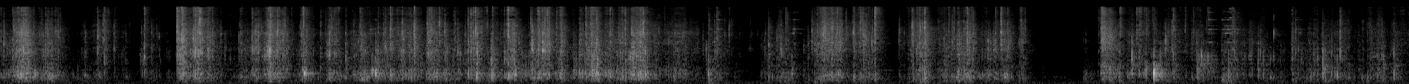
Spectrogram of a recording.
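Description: Plastic shipping bag and metallic bubble mailer crinkling and rustling in irregular bursts as they are handled and opened, with a short pause about ten seconds in.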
